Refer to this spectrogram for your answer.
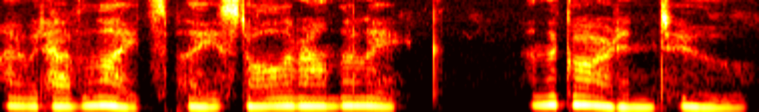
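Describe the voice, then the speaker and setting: A woman voicing a kind, doting aristocratic vampire in an ASMR roleplay, speaking formally and tenderly in a soft, breathy whisper. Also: medium pitch, steady tone, dry recording. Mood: wistful, fond. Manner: formal, genteel, tender, unhurried. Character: kind, doting aristocratic female vampire owner, gently possessive.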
